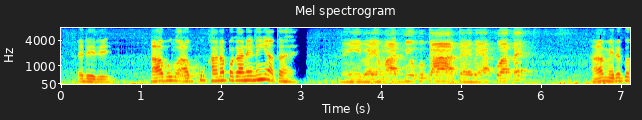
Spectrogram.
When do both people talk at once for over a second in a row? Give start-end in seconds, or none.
none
